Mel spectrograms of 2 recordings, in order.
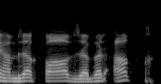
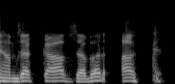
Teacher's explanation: अगर हम काफ को पढ़े हमजा काफ जबर अक, और अगर काफ को पढ़े हमजा काफ जबर अक, तो अदायगी से ये पता चलेगा कि काफ की अदायगी जुबान की जड़ के साथ है, और जो बारीक काफ है उसकी अदायगी जुबान की जड़ से थोड़ा हट के मुंह की तरफ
